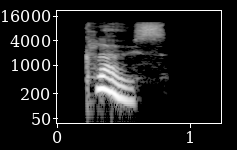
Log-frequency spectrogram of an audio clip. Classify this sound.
Speech > Solo speech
